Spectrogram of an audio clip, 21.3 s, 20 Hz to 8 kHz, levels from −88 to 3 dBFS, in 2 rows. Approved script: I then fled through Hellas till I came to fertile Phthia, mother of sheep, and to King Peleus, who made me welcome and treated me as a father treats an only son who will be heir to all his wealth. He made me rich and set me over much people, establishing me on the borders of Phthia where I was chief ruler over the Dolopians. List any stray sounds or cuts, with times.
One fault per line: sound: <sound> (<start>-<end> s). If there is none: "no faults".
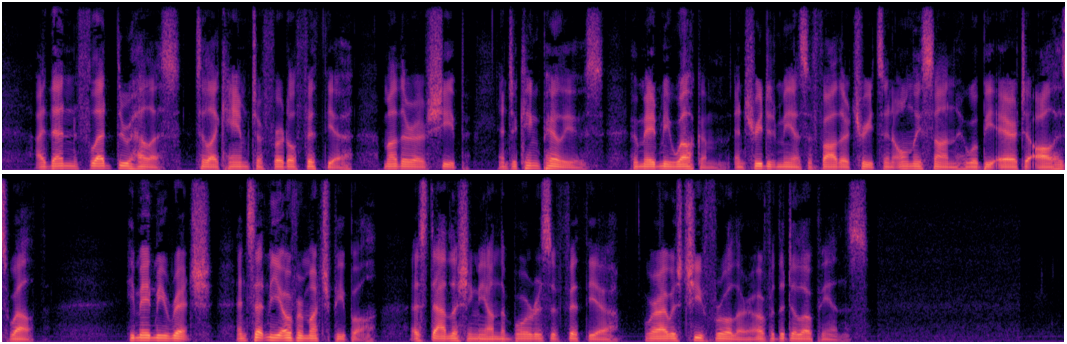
no faults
